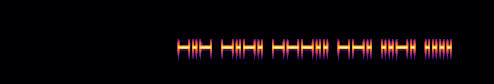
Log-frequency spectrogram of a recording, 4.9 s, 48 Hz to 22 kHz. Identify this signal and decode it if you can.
Morse code, heard as a keyed tone, about 32 wpm, 700 Hz. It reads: KC8GFH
